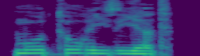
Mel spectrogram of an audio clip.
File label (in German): "motorisiert", German; adjectives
